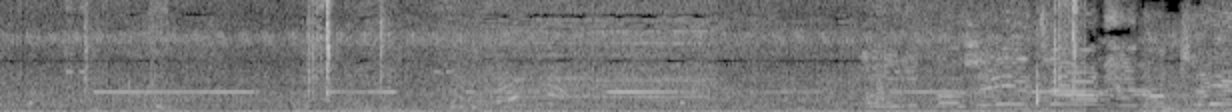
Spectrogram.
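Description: A minivan idling, heard as a low steady rumble, under the voices of people gathered around it. The voices grow louder from about four seconds in, and all sound cuts out for a moment shortly before the end.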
